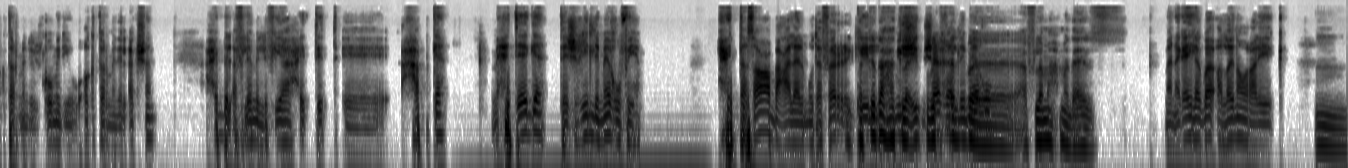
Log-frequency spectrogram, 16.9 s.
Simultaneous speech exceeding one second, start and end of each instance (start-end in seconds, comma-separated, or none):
10.6-12.5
